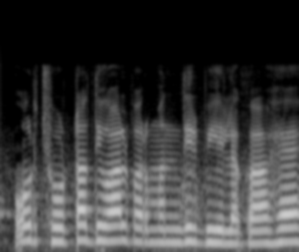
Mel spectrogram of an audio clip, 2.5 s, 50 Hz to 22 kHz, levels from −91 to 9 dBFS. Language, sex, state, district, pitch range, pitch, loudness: Hindi, male, Uttar Pradesh, Shamli, 205-225 Hz, 220 Hz, -17 LUFS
